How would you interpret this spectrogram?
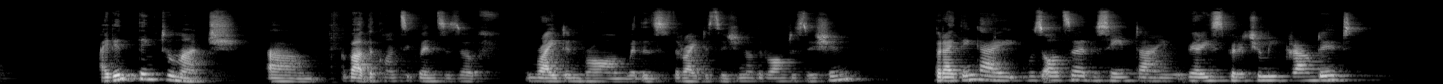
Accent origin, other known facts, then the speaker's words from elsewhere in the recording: India; moved away; being in India or growing up in India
